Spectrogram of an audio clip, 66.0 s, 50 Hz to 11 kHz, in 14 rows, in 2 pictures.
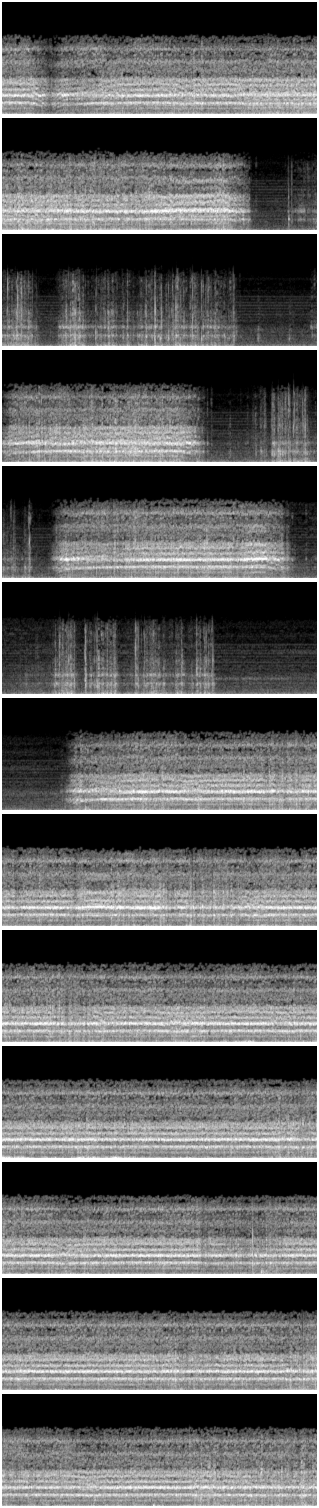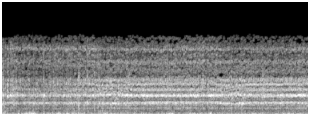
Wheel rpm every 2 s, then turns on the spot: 130, 160, 160, 160, 30, 20, 10, 110, 90, 30, 150, 80, 20, 10, 40, 160, 160, 160, 160, 160, 160, 160, 160, 160, 160, 160, 160, 160, 160, 160, 160, 160, 160.
8-14 24-28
